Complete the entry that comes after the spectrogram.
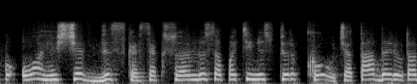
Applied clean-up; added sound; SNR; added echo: neural mask model RNNoise.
